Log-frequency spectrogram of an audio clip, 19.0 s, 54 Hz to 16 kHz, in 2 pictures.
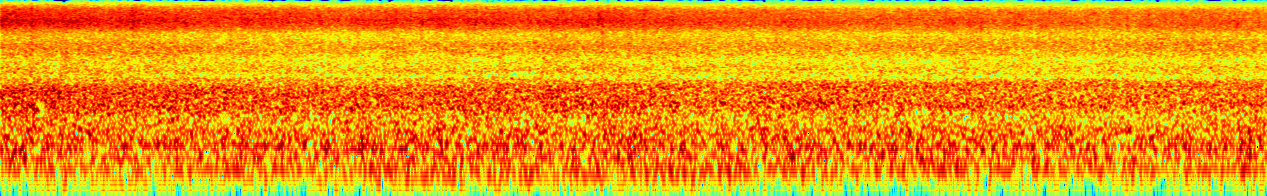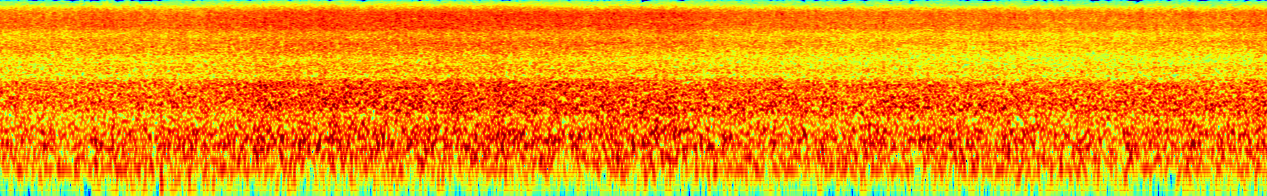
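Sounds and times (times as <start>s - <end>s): water rushing from floodgates: 0.0s - 19.0s.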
